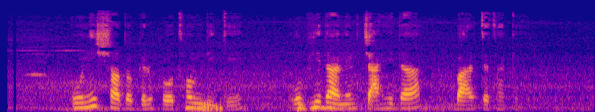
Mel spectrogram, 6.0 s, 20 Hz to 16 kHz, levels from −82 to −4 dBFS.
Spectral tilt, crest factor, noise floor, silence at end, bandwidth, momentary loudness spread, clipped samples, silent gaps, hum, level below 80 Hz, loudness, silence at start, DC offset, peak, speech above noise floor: -5.5 dB/octave; 22 dB; -49 dBFS; 0.8 s; 11.5 kHz; 22 LU; under 0.1%; none; none; -58 dBFS; -23 LUFS; 0.3 s; under 0.1%; -2 dBFS; 26 dB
